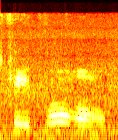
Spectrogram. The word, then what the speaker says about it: Kapoo: And I'm like, it's Kapoo.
